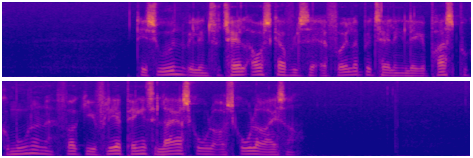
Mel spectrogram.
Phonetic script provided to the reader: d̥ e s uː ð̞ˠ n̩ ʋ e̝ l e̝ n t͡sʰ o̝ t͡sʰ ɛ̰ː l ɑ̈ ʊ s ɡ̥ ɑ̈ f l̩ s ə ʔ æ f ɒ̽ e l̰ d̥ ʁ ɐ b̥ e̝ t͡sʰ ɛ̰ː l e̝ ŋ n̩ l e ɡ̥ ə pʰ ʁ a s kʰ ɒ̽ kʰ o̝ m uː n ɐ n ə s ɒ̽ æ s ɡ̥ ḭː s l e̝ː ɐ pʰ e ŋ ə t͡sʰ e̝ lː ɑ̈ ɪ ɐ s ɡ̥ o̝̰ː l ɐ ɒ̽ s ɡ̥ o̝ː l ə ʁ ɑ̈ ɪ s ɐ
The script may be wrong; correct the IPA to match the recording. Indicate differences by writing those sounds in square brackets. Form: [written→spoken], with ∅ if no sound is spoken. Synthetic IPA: d̥ e s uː ð̞ˠ n̩ ʋ e̝ l e̝ n t͡sʰ o̝ t͡sʰ ɛ̰ː l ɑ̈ ʊ s ɡ̥ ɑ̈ f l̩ s ə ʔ æ f ɒ̽ e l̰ d̥ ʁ ɐ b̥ e̝ t͡sʰ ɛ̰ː l e̝ ŋ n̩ l e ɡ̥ ə pʰ ʁ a s [kʰ→pʰ] ɒ̽ kʰ o̝ m uː n ɐ n ə [s→f] ɒ̽ æ [s→∅] ɡ̥ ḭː [s→f] l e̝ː ɐ pʰ e ŋ ə t͡sʰ e̝ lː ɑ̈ ɪ ɐ s ɡ̥ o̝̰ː l ɐ ɒ̽ s ɡ̥ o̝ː l ə ʁ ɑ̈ ɪ s ɐ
